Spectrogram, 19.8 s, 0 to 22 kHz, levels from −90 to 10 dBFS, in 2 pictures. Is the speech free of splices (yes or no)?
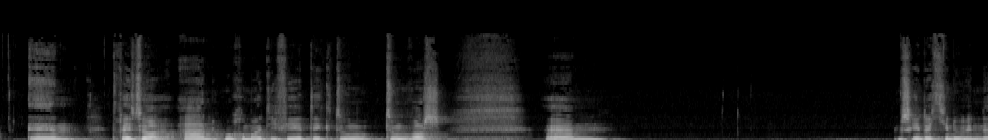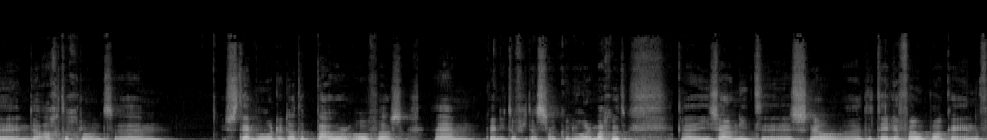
no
